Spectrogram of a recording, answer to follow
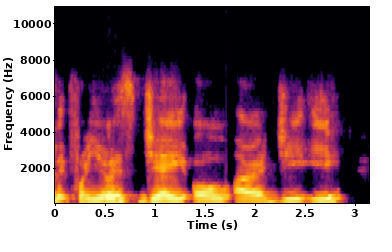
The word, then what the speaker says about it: Jorge: jorge i will spell it for you is j-o-r-g-e pronounced jorge and i'm i'm currently 35 almost 35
